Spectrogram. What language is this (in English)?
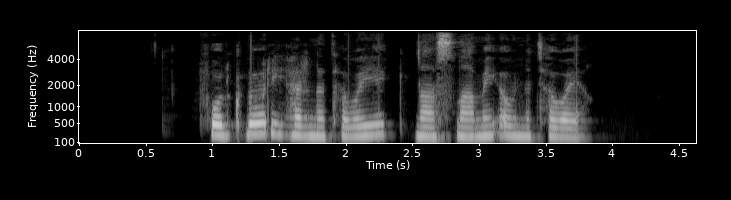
Central Kurdish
